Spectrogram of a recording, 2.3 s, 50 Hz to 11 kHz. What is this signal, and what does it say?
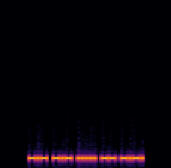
Morse code, heard as a keyed tone, about 40 wpm, 700 Hz. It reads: KK5MC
